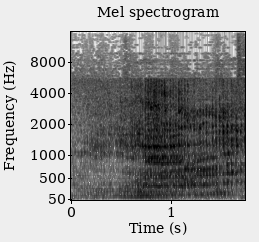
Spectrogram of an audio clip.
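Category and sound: animal, lion roaring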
